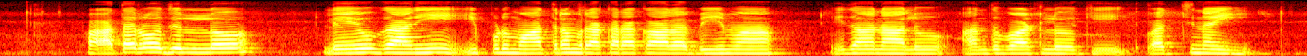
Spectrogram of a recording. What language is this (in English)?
Telugu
